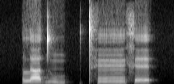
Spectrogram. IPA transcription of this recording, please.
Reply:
l a d ũ | tʰ ɛ̃ː x ɛ

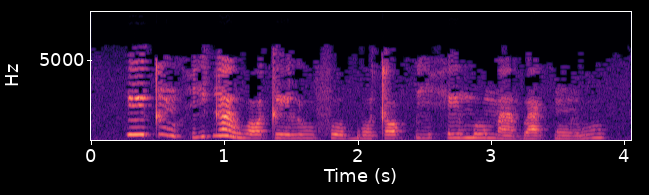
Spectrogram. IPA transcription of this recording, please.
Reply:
e˦ t ũ˦˨ h i˨˦ d ã˦˨ w ɔ˨ t e˨ l u˨ f o˨ b o˨ t ɔ˨˦ k͡p i˧ h e˦ m o˧ m ã˨ b a˨ k͡p ũ˨ ɾ u˨˦

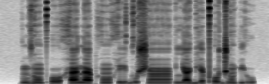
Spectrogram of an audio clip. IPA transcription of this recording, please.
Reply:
n z õː˧ pʼ oː˨ h æ˦ n æ˦ pʰ õː˨ h iː˦ d u˧ ʃ æ̃˨ | ʎ æ˨ bʲ æ˦ pʼ o˦ d͡ʒ õ˨ pʲ u˨

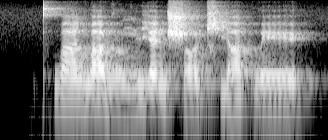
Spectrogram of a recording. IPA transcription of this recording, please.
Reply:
kʰ w ä˧˥ l w ä˥˩ ɻ ɤ˧˥ ŋ n̪ j ɛ˥˩ n ʂ ɑ˨˩ ʊ̯ t͡ɕʰ j ä˥ p w e˧˥ ɪ̯

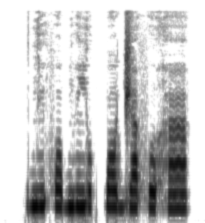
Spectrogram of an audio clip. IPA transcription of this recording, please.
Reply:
d ĩ˧ f ɔ˧ b ĩ˧ j o˧ k͡p ɔ˦ d͡ʒ a˦˨ f o˧ h ã˧

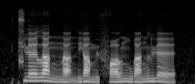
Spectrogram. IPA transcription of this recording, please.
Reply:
t͡ɕ ɥ ɛ˥ l a˥˩ n n̪ a̰˨˩ n j ä˥˩ m y˩ f ɑ˧˥ ʊ̯ n̪ w a˧˥ n l ɥ ɛ˥˩

